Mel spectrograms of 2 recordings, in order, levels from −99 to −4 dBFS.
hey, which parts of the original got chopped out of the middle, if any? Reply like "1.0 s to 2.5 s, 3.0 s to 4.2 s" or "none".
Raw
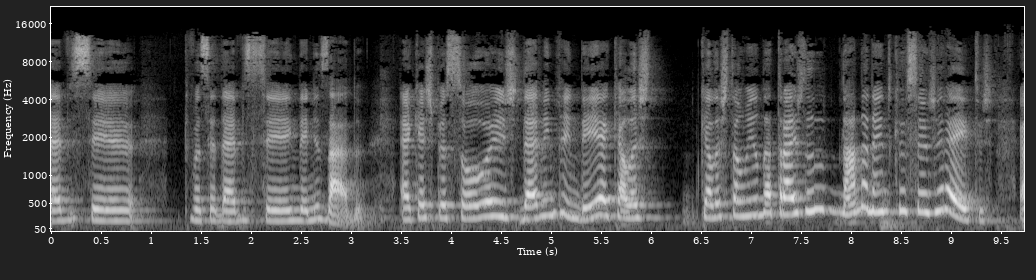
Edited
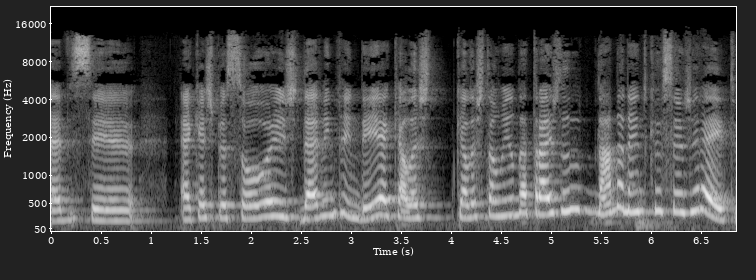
1.2 s to 3.4 s, 6.2 s to 6.4 s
